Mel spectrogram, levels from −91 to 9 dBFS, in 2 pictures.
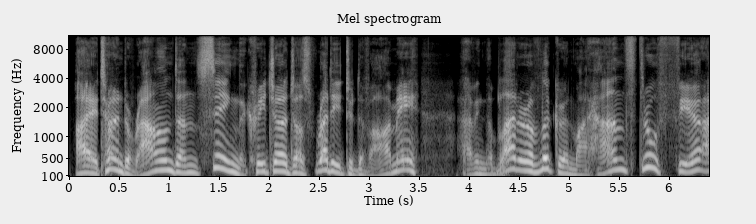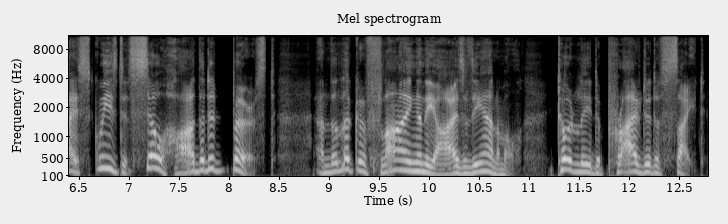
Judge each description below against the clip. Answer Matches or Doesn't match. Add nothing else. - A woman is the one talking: Doesn't match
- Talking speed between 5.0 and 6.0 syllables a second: Matches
